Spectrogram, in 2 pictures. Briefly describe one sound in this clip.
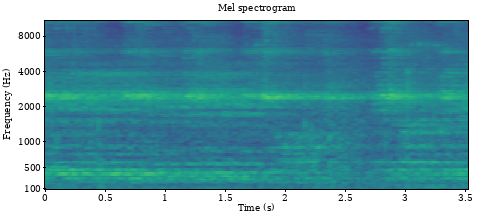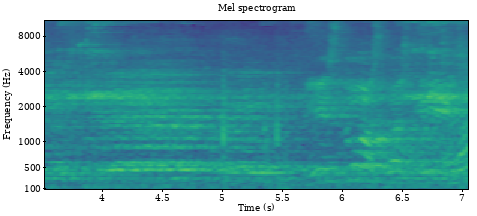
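A choir sings a slow chant in a large echoing hall.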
